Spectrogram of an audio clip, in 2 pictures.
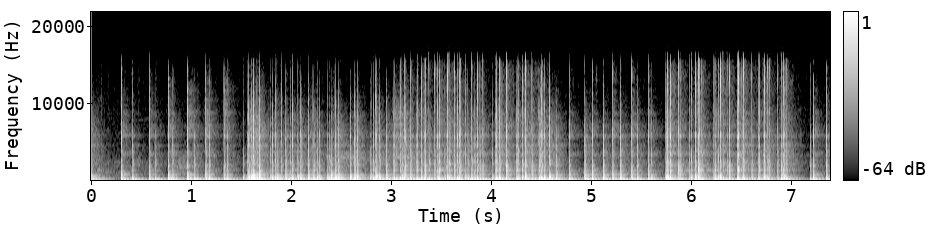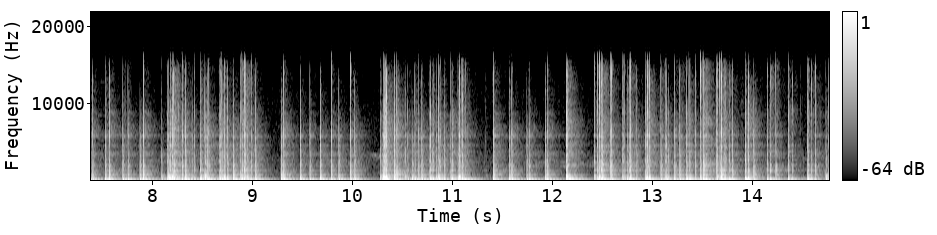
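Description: Long yellow acrylic nail tips on both hands tap rapidly on a large, solid, glossy wooden tabletop close to the microphone. The result is a dense run of short, dry clicks and knocks with a woody resonance around 200 Hz. The taps come in fast bursts separated by brief pauses.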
